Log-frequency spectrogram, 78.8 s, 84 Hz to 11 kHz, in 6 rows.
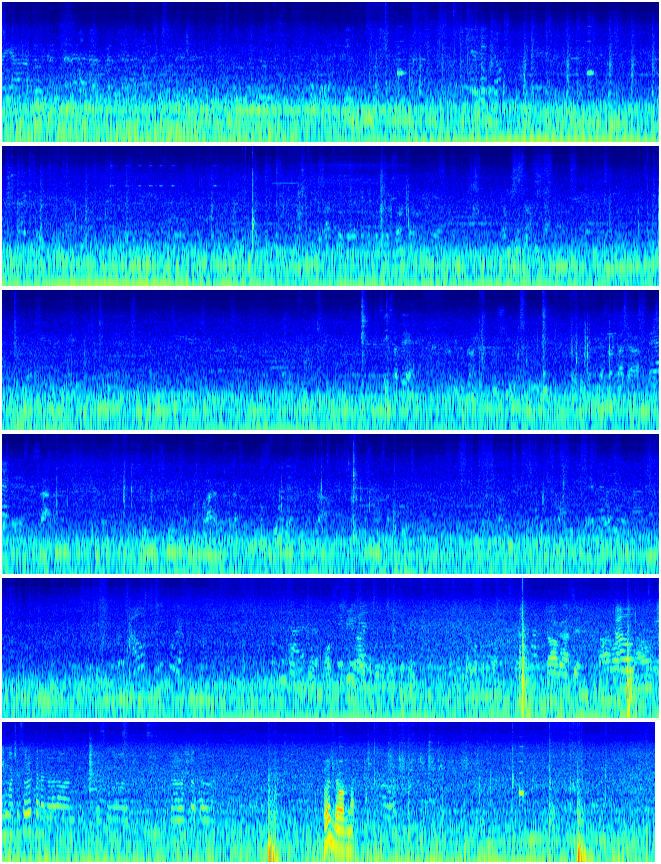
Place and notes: Ascolto il tuo cuore, città. I listen to yout heart, city. Several chapters **SCROLL DOWN FOR ALL RECORDINGS** - Shopping Tuesday afternoon in the time of COVID19 Soundwalk
"Shopping Tuesday afternoon in the time of COVID19" Soundwalk
Chapter XXIX of Ascolto il tuo cuore, città, I listen to your heart, city
Tuesday March 31 2020. Shopping in the supermarket at Piazza Madama Cristina, district of San Salvario, Turin 22 days after emergency disposition due to the epidemic of COVID19.
Start at 4:07 p.m., end at h. 4:56 p.m. duration of recording 48’43”
The entire path is associated with a synchronized GPS track recorded in the (kml, gpx, kmz) files downloadable here:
